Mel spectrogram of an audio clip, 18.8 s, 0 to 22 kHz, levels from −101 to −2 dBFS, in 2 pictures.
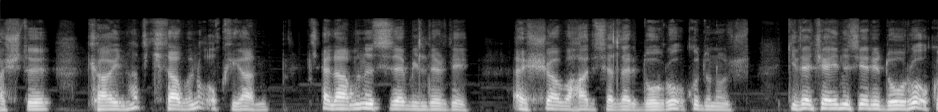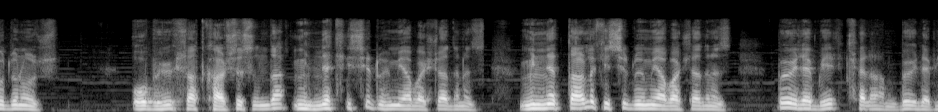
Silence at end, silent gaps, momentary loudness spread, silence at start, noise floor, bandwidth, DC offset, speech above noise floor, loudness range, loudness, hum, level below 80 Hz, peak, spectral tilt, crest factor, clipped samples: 0 s; none; 11 LU; 0 s; -66 dBFS; 10.5 kHz; under 0.1%; 48 dB; 3 LU; -19 LUFS; none; -62 dBFS; -2 dBFS; -8 dB/octave; 16 dB; under 0.1%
